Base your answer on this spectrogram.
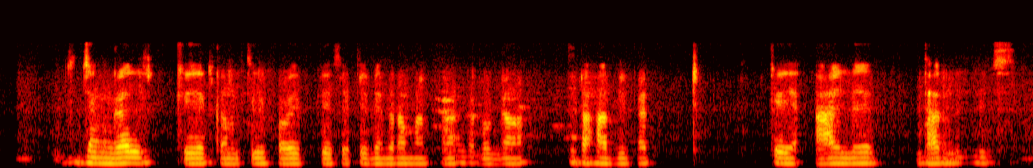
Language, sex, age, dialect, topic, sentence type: Chhattisgarhi, male, 25-30, Western/Budati/Khatahi, agriculture, statement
